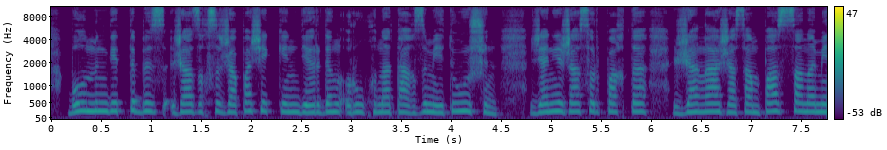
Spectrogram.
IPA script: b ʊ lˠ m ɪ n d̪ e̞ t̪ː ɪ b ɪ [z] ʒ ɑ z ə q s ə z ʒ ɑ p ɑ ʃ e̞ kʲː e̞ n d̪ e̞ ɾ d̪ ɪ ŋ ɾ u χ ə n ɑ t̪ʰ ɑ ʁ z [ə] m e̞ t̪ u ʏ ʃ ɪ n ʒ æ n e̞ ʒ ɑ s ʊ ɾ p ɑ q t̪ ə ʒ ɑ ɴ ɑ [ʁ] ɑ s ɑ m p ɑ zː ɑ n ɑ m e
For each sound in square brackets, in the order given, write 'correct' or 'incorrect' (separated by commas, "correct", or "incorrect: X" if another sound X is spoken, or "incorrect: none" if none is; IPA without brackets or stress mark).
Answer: correct, correct, incorrect: ʒ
